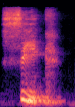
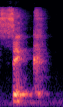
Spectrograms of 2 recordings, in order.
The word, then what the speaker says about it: Sikh: me use this word seek and that's a common english pronunciation of the term but in the punjabi language it's actually pronounced sikh so you can use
